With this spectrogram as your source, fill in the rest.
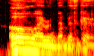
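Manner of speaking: put-on wistful old-Hollywood film star voice. Acting out the wistful feeling of nostalgia, sounding for a second like Burt Lancaster. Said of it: "I sounded like Burt Lancaster there".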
